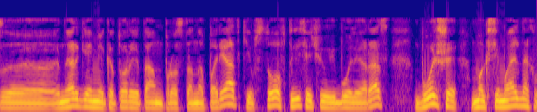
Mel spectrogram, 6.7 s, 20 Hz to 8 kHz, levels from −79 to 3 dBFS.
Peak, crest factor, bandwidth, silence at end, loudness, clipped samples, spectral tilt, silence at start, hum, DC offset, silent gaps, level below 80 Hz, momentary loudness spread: 0 dBFS; 12 dB; 5.2 kHz; 0 s; -12 LUFS; 0.4%; -10.5 dB/octave; 0 s; none; under 0.1%; none; -40 dBFS; 5 LU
